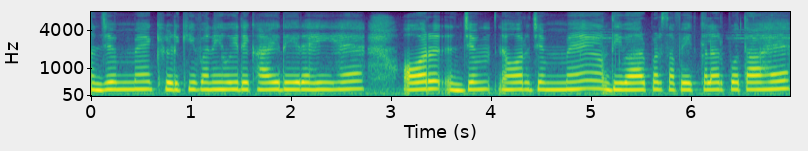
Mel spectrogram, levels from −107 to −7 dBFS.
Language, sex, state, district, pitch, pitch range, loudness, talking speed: Hindi, female, Chhattisgarh, Balrampur, 250 Hz, 245-255 Hz, -14 LUFS, 170 wpm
